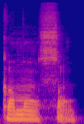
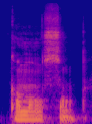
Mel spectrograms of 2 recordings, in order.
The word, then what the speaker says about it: commençons: And the reason why we do that is to preserve the S sound. The c'est cedi gives you that S sound. So we have commençons, commençons.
